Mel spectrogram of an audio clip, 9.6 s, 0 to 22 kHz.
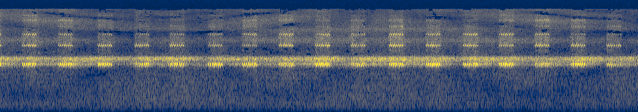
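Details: Shrill cricket chirps, binaural 8D mix for stress relief. Crisp bursts recur about once a second, with some slightly louder than others, over a continuous high trill.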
